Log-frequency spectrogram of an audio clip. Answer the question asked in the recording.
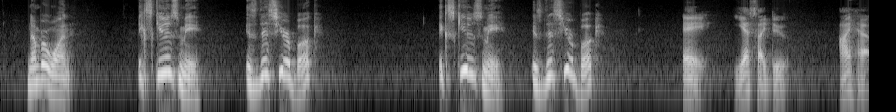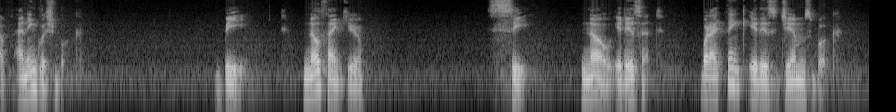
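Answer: C: No, it isn't, but I think it is Jim's book.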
